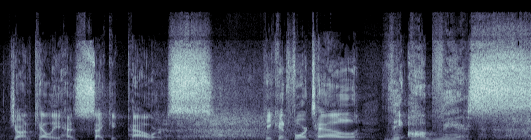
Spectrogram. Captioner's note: laughter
